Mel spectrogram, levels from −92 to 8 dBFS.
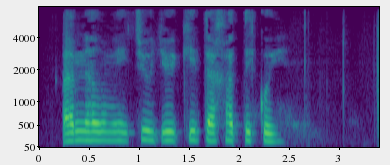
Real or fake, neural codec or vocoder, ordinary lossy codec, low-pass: fake; codec, 16 kHz, 0.8 kbps, ZipCodec; MP3, 32 kbps; 7.2 kHz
